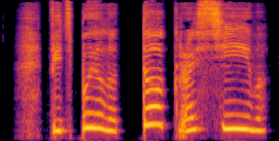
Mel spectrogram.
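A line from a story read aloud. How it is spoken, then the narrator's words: Sobbing. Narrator (Russian): всхлипывала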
